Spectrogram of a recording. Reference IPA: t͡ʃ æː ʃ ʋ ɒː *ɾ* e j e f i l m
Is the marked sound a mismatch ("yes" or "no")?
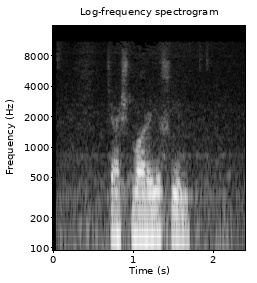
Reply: no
